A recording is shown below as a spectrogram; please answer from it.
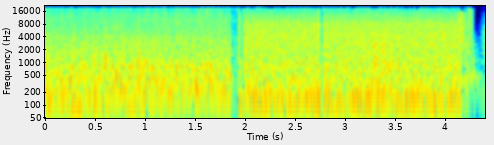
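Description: Rear gunner's machine gun on an Ar-196 A-5 floatplane in War Thunder, a dense, continuous rattling roar of rapid fire blended with the plane's engine drone, loud and steady with two brief breaks, no talk.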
